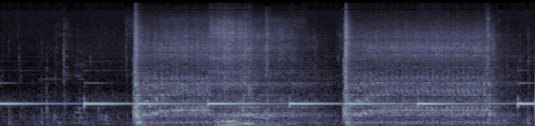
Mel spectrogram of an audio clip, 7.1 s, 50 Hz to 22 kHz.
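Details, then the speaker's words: 1990 Ford Mustang GT 5.0 V8 barn find after 30 years sitting, new ignition switch fitted, fuel sprayed directly into intake: starter grinds, engine fires briefly and dies at once, twice; timing, spark and fuel confirmed, compression unchecked. "You can probably hear on the video it catches and then immediately dies, which was why we thought that it was the ignition switch."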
